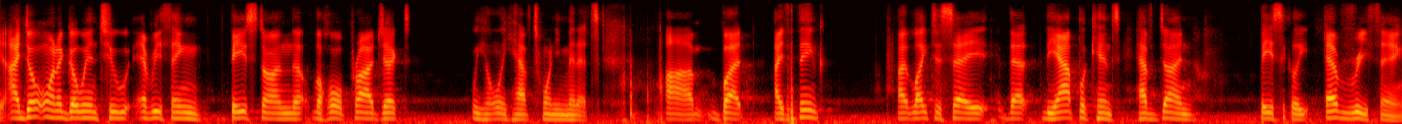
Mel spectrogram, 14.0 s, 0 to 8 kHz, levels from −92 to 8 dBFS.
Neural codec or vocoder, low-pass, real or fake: codec, 24 kHz, 1.2 kbps, DualCodec; 7.2 kHz; fake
